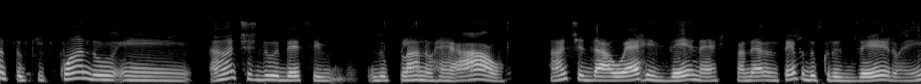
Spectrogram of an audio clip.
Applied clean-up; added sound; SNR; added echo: neural mask model Resemble Enhance denoiser.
